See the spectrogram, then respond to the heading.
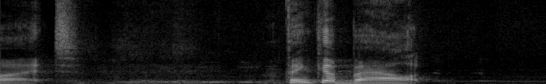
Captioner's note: laughter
